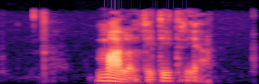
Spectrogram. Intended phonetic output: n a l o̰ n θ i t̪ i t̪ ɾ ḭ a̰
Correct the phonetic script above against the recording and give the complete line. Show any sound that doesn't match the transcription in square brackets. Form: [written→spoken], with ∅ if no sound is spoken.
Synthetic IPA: [n→m] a l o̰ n [θ→f] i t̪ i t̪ ɾ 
